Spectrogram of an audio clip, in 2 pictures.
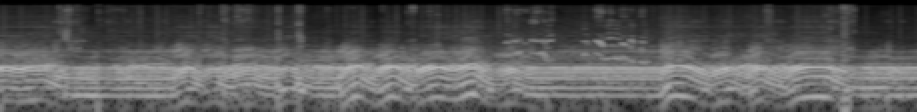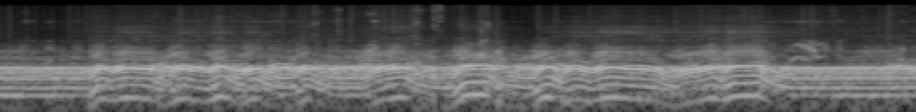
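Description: ATV engine running, its pitch rising and falling again and again as the throttle is opened and eased on a rough trail.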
